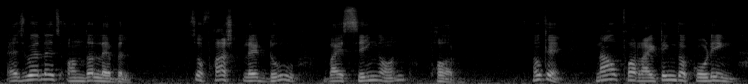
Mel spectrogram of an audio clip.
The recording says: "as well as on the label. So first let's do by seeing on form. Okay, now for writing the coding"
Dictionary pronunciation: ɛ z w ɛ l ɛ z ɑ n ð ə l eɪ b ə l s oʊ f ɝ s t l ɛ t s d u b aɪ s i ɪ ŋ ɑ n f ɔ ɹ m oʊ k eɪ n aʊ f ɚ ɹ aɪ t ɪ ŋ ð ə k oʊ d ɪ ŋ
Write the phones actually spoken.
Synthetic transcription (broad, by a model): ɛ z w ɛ l ɛ z ɑ n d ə l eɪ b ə l s oʊ f ɝ s t l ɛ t d u b aɪ s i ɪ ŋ ɑ n f ɔ ɹ m oʊ k eɪ n aʊ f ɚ ɹ aɪ t ɪ ŋ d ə k oʊ d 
